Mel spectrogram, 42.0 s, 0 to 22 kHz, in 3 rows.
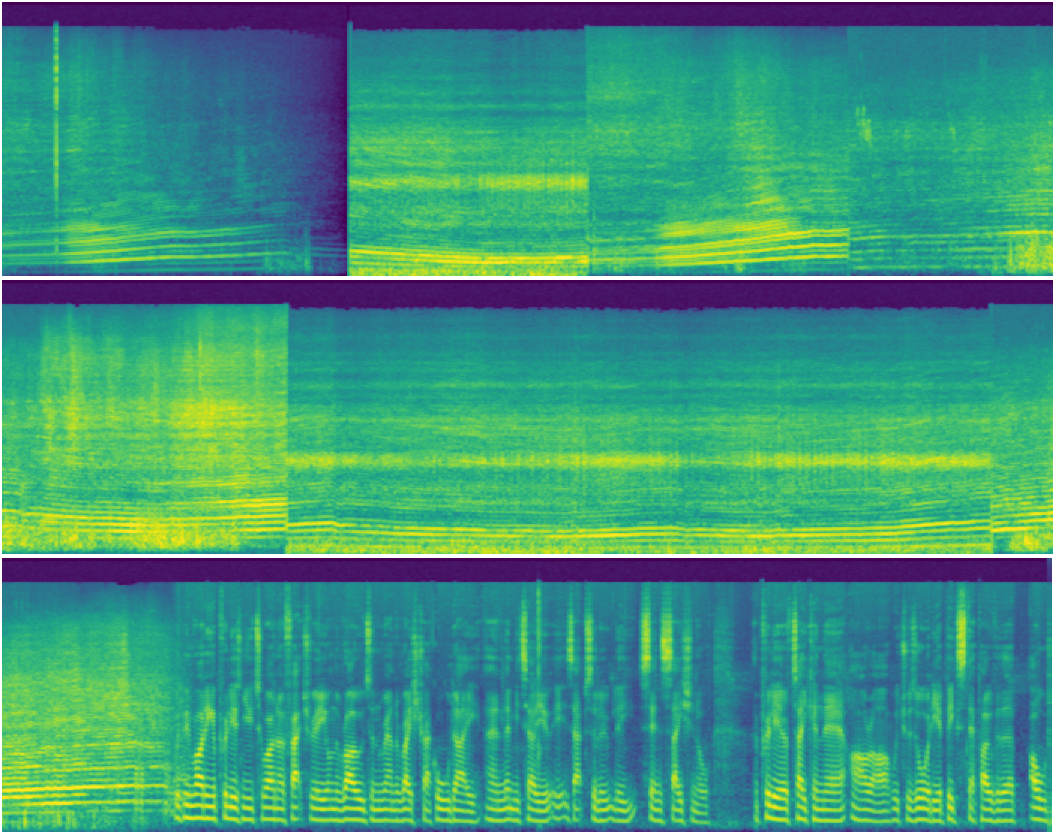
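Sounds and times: motorcycle engine revving: 0.0 - 30.6.

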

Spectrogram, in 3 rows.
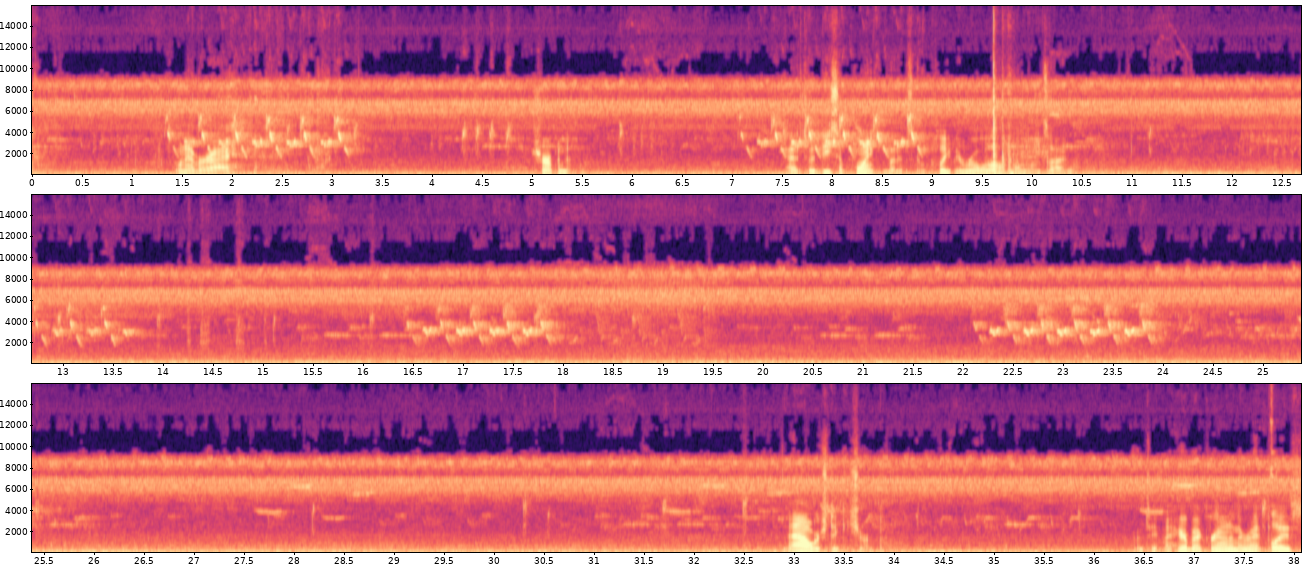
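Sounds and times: insects droning: 0.0 - 38.0
bird singing repeated notes: 7.0 - 11.3.

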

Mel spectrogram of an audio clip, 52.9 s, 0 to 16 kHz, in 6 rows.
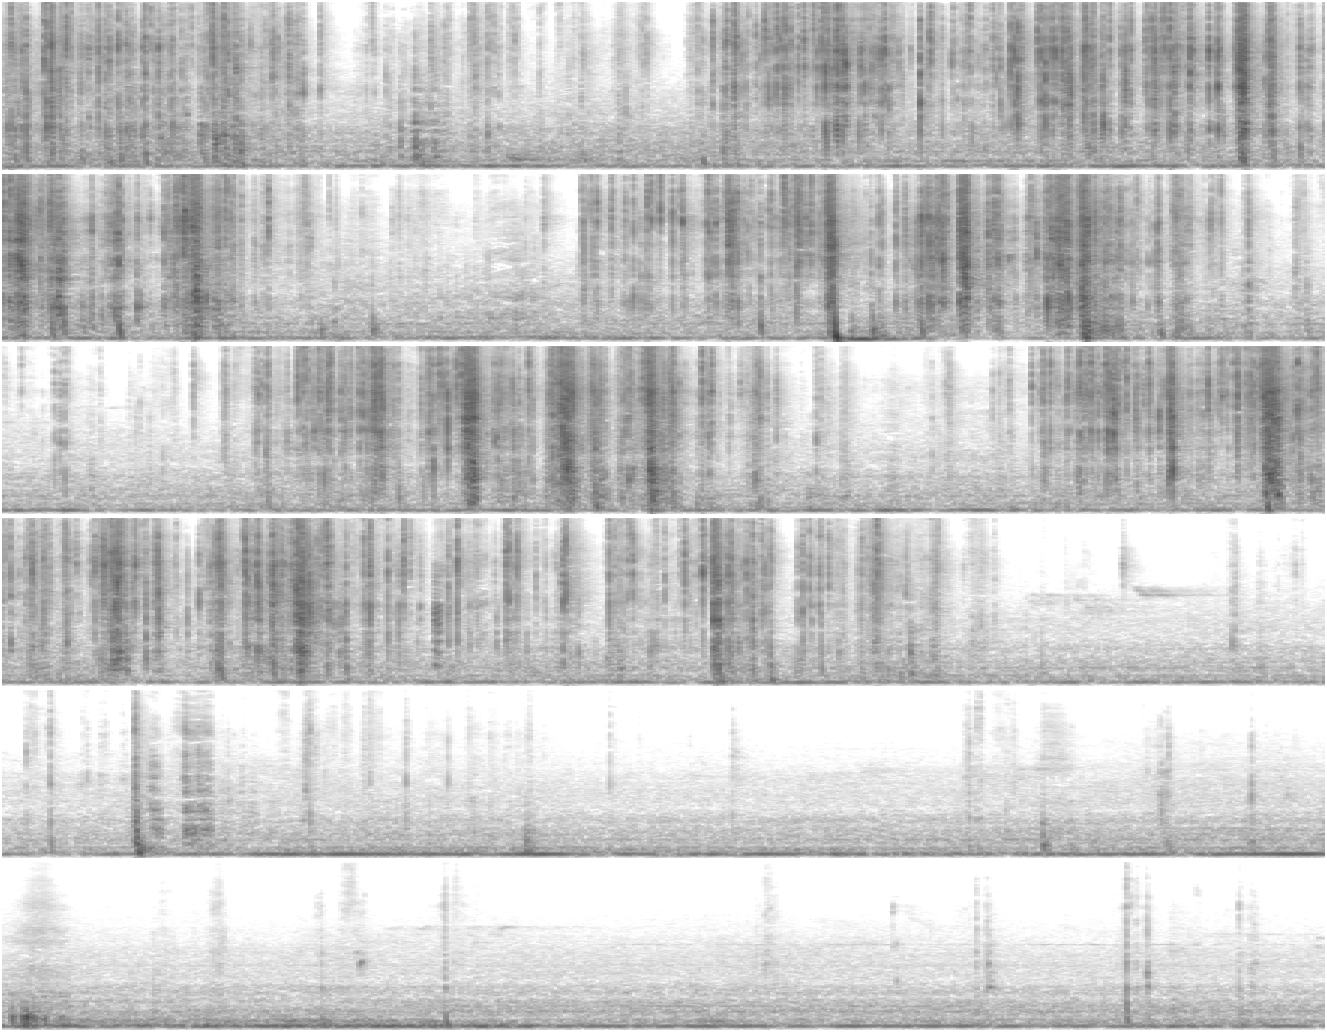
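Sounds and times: card pack wrappers torn and crinkled: 0.0 - 11.6, 12.5 - 33.1.

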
